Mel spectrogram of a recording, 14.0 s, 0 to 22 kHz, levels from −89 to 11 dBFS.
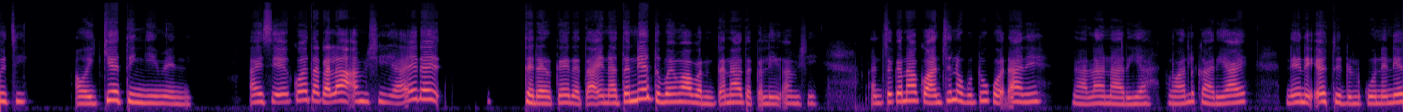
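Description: Nothing stood out on listening to this speech recording.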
